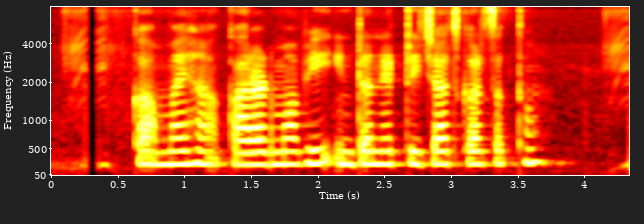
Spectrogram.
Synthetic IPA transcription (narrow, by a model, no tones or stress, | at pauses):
kaːmə̃jɦãkaːɾəɽmãbʱiʔɪɳʈəɾneːʈɾit͡ʃaːɾd͡ʒkəɾsək̚t̪ʰũ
